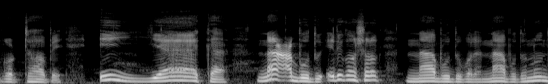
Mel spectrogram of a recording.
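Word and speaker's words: نَعْبُدُ: উচ্চারণ করতে হবে ইয়াকা নাবুদু এরক নাবুদু বলেন নাবুদ নুন জবর না বা পেশু নাবুদ আইনের উচ্চারণটি বাদ দিয়ে ফেলে এখানে আইনের উচ্চারণ হলকের মাঝখান থেকে নাবুদু এখানে অধিকাংশকাদের উচ্চারণ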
